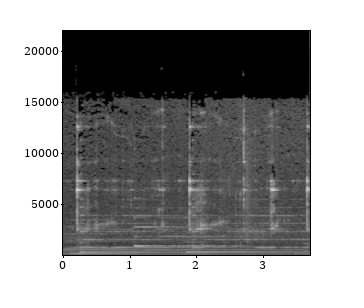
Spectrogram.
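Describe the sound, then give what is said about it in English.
A spoon stirs in a cup, giving a few faint, sparse clinks over a low, steady tonal background. “But she's still with that stirring, y'all. She's stirring the cup.”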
